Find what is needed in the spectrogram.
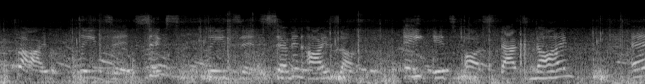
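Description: Mostly speech: a coxswain's voice, calling stroke counts in short, rapid shouts during a rowing race start.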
